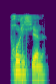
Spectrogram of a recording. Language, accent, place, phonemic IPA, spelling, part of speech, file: French, France, Lyon, /pʁɔ.ʒi.sjɛl/, progiciel, noun, LL-Q150 (fra)-progiciel.wav
- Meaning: software package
